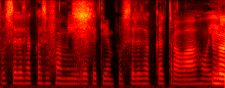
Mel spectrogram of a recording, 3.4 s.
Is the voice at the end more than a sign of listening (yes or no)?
yes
